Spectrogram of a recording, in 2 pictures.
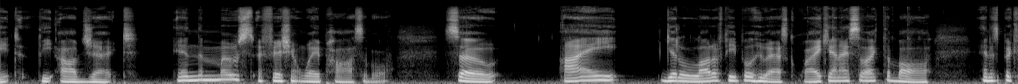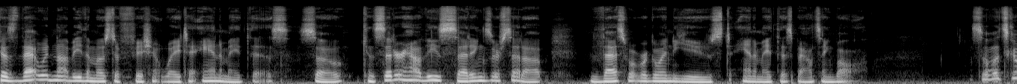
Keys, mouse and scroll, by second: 4.8 click, 8.1 click, 12.8 click.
